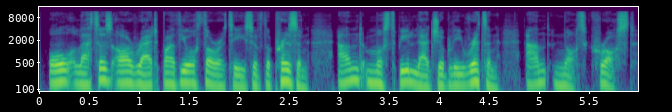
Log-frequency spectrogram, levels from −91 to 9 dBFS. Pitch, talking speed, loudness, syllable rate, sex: 135 Hz, 180 wpm, -17 LUFS, 5.3 syllables/s, male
